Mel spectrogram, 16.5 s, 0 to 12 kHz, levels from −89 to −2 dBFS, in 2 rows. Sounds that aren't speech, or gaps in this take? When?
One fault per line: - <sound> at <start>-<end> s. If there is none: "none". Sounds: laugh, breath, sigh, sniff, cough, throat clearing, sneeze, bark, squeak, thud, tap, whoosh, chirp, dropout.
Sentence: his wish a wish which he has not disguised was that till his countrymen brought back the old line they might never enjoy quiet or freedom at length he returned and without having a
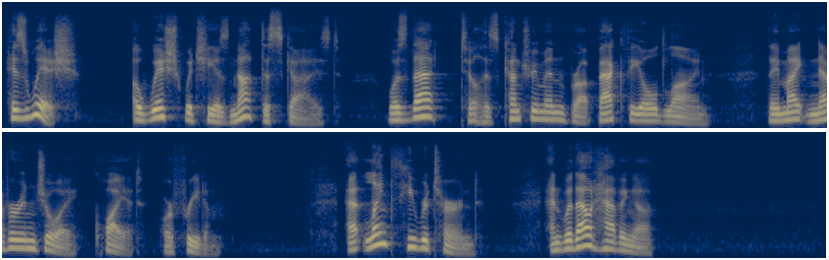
none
